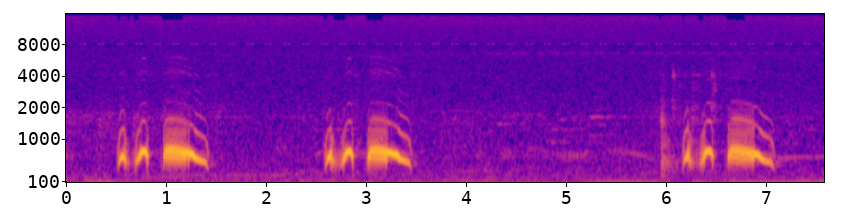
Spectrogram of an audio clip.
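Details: Repeated cooing of a spotted dove, a decoy-training call heard all day: three phrases, each two quick hoots followed by a drawn-out falling coo, spaced roughly every two and a half seconds over faint low hum.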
